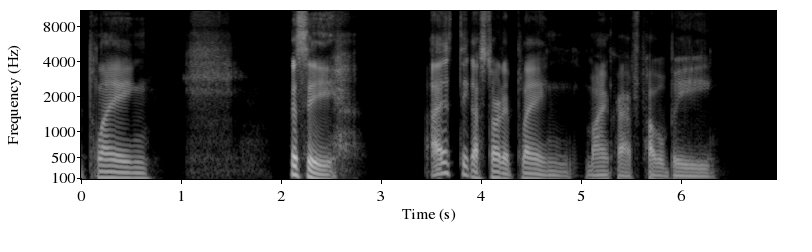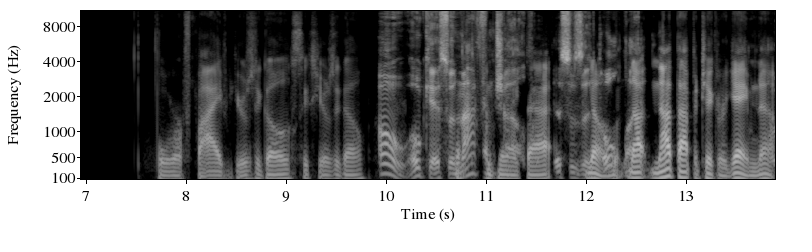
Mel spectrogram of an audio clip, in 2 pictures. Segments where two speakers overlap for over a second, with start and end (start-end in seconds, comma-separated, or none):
10.7-12.6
